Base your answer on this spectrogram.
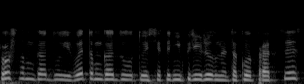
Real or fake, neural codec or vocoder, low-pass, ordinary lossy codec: fake; codec, 24 kHz, 1.2 kbps, DualCodec; 5.4 kHz; Opus, 16 kbps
